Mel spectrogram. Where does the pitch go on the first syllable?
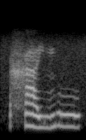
low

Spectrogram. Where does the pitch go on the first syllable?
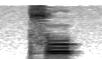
high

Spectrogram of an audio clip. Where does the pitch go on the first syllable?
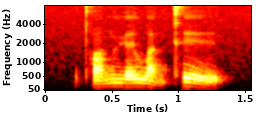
rising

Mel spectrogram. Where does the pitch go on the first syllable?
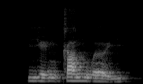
low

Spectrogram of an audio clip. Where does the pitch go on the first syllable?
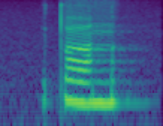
low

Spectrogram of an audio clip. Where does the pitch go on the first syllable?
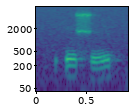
high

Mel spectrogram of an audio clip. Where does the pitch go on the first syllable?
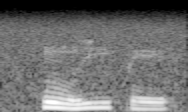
falling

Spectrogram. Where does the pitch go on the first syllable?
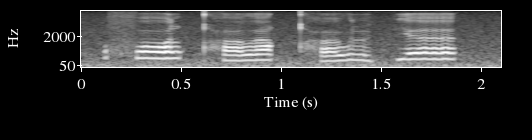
high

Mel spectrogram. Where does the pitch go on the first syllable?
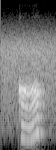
rising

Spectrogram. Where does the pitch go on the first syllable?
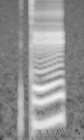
rising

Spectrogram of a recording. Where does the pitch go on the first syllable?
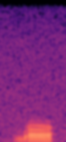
low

